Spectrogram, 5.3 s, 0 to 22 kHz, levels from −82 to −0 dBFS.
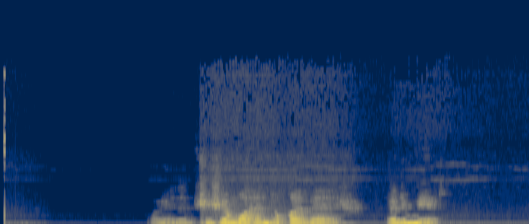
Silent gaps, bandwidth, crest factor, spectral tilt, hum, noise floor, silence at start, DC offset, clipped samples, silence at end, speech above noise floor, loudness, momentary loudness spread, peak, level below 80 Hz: none; 16 kHz; 18 dB; -7 dB/octave; none; -67 dBFS; 1.5 s; under 0.1%; under 0.1%; 0.9 s; 49 dB; -19 LUFS; 18 LU; -4 dBFS; -54 dBFS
